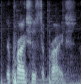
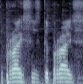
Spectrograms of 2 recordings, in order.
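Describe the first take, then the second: First: It is said in an ordinary, natural accent. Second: It is said in a put-on Albanian accent.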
